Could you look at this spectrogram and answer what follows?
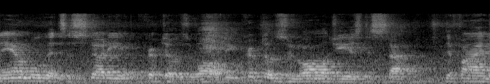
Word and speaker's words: cryptozoology: how pretty all know the term cryptozoology it's often butchered you know people call me up the beyond for producers for a show we're working we're gonna do a show about cryptology or crypto aids or you know they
